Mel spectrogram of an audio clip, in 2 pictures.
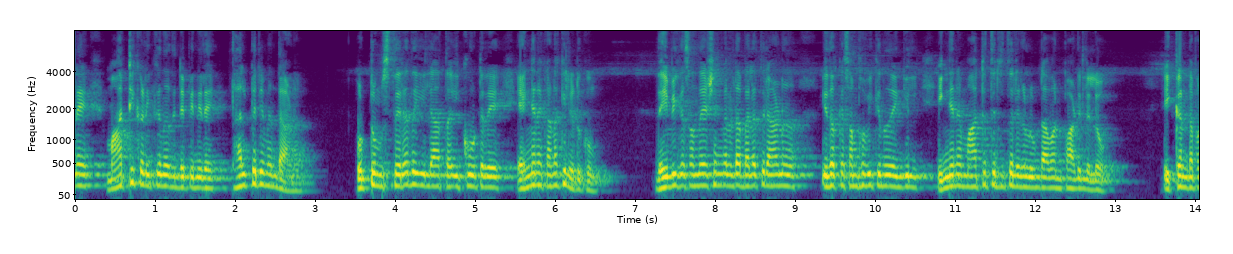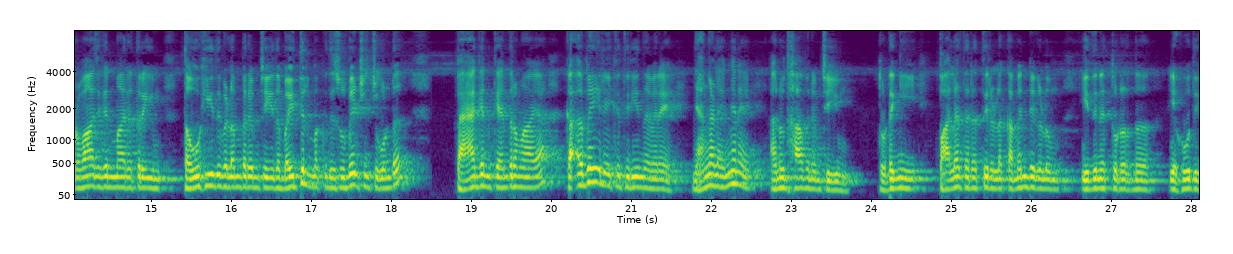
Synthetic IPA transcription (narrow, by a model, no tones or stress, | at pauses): ne̞maːtːikːɐɭikʲːunːɐðinde̞pinːile̞t̪aːlpɐɾjɐme̞nd̪a̰ːɳɨ̰ | oʈːumst̪ʰiɾɐðɐjilːaːt̪ːɐikːuːʈːɐɾe̞eŋːɐne̞kɐɳɐkːile̞ɽukːum | d̪ejʋiɣɐsɐnd̪e̞ːʂɐŋːɐɭuɽe̞bɐlɐt̪ːilaːɳɨiðo̞kːe̞sɐmbʱɐʋikʲːun̪ːɐðe̞ŋɡiliŋːɐne̞maːtːɐt̪ːiɾut̪ːɐluɣɐɭuɳɖaːʋaːnpaːɽilːɐlːo̞̰ː | ikːɐɳɖɐprɐʋaːd͡ʑɐɣɐnmaːɾet̪rɐjumt̪ɐwhiːðɨʋiɭɐmbɐɾɐmt͡ɕe̞jnɐbɐjt̪ːilmɐkːiðɨsubʱe̞ːkʂit͡ɕːuɣo̞ɳɖɨ | paːɡɐnke̞ːnd̪rɐmaːjɐkɐʔɐbejile̞ːkːɨt̪iɾijunːɐʋɐne̞ɲɐŋːɐɭe̞ŋːɐne̞ɐ̰nud̪ʱaːʋɐnɐmt͡ɕe̞jːum | t̪uɽɐŋːipɐlɐt̪ɐɾɐt̪ːiluɭːɐkɐmenduɣɐɭumiðinet̪ːuɽɐrnːɨjehuːd̪i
